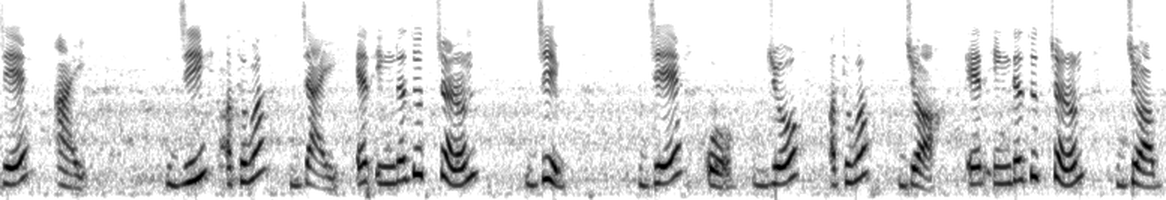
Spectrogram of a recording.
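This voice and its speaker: A woman teaching a pronunciation lesson, reading out letter pairs and example words one by one in a slow, deliberate way. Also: high-pitched, a little hiss or hum, poor audio.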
